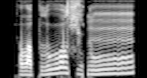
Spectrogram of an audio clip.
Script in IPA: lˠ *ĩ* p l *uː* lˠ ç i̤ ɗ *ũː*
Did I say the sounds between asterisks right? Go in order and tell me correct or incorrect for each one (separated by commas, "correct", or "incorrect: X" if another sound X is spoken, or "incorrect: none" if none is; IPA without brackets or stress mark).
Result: incorrect: i, correct, correct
